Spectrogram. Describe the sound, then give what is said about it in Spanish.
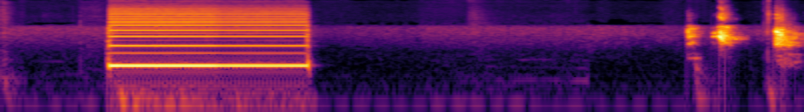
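Telephone ringing tone while placing a call: a single steady, buzzing electronic tone lasting about one second, followed by quiet and then a few brief rustling noises. “Listo, estamos por marcarle a nuestra amiga Caro. A ver si contesta.”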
